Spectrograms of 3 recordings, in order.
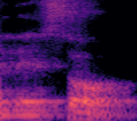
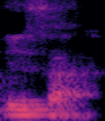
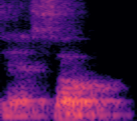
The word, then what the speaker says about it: lessor: A lease is an agreement whereby one party is known as the lessor, not leaser, the way some people call the correct pronunciation is lessor, conveys to the lessee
